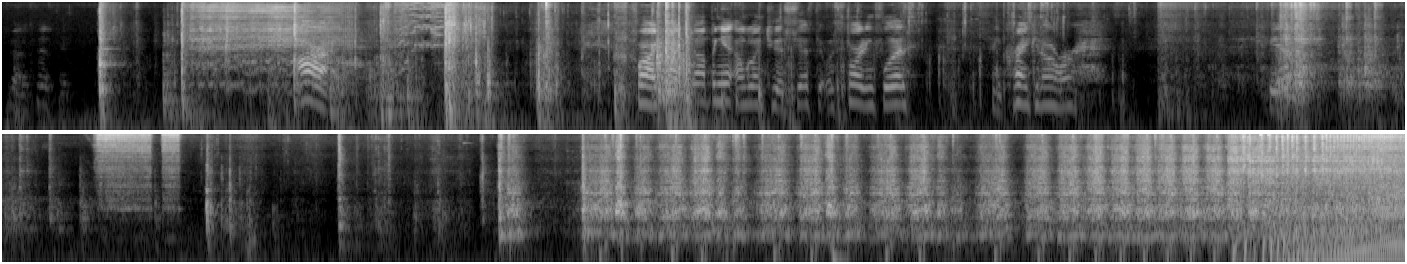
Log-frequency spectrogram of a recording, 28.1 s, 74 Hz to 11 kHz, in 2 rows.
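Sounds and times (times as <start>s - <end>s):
starter cranking engine: 1.8s - 4.2s, 19.0s - 28.0s
spray hiss: 15.0s - 15.8s
mower engine running: 19.0s - 28.0s.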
